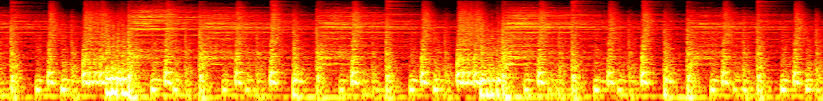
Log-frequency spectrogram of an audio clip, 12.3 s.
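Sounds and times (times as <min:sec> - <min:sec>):
fathead drums recorded with mid-side stereo: 0:00.0 - 0:12.3.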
